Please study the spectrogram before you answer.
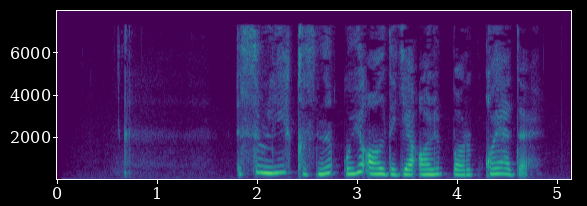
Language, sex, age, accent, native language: Uzbek, female, 18-24, Toshkent shahri, Uzbek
